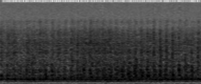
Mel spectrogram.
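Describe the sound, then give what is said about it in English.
Helicopter rotor and engine noise in a steady, loud drone with a fast throbbing pulse and a constant low hum, alone throughout with no voices. “It's pulling the helicopter down.”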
